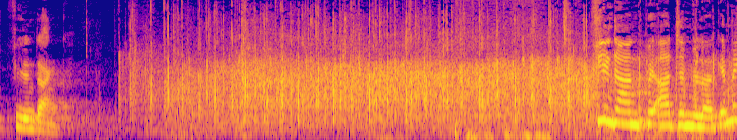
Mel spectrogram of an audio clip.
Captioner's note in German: Applaus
